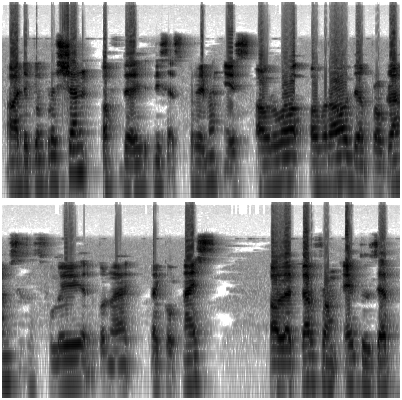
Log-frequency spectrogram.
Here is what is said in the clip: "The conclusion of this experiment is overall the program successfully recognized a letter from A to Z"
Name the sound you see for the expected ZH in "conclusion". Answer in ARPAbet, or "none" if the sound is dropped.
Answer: S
